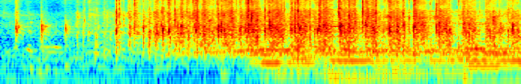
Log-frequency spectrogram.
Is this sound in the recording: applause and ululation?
yes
